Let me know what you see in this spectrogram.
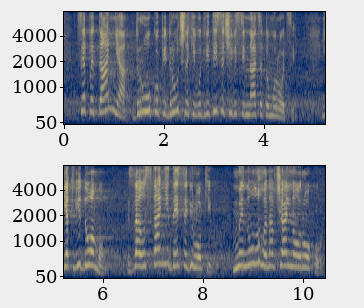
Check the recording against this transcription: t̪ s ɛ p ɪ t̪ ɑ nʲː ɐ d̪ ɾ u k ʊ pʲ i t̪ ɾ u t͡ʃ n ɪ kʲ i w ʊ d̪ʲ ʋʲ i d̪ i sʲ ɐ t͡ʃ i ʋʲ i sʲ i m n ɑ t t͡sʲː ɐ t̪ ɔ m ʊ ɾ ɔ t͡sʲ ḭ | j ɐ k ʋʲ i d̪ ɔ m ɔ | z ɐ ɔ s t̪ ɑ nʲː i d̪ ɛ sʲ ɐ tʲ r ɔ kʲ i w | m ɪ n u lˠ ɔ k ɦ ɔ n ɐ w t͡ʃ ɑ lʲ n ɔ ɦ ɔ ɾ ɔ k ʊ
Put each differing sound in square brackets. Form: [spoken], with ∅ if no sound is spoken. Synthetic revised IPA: t̪ s ɛ p ɪ t̪ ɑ nʲː ɐ d̪ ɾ u k ʊ pʲ i [d̪] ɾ u t͡ʃ n ɪ kʲ i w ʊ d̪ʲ ʋʲ i [t̪] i sʲ ɐ t͡ʃ i ʋʲ i sʲ i m n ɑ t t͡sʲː ɐ t̪ ɔ m ʊ ɾ ɔ t͡sʲ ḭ | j ɐ k ʋʲ i d̪ ɔ m ɔ | z ɐ ɔ s t̪ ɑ nʲː i d̪ ɛ sʲ ɐ tʲ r ɔ kʲ i w | m ɪ n u lˠ ɔ [∅] ɦ ɔ n ɐ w t͡ʃ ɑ lʲ n ɔ ɦ ɔ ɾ ɔ k ʊ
